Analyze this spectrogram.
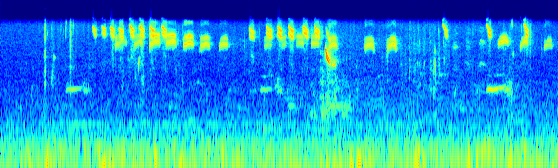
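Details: Several western bluebirds give quick runs of high, thin chips and short soft whistles, with low rumbling background noise throughout.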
